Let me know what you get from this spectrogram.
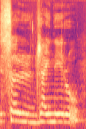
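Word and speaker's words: Sol de Janeiro: parfumée pour le corps, Brazilian Crush de chez Sol Janeiro, qui se prononce comme ceci.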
